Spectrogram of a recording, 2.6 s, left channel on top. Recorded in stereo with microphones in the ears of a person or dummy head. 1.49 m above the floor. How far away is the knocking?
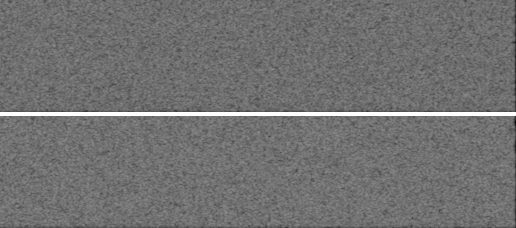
No knocking in this recording.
